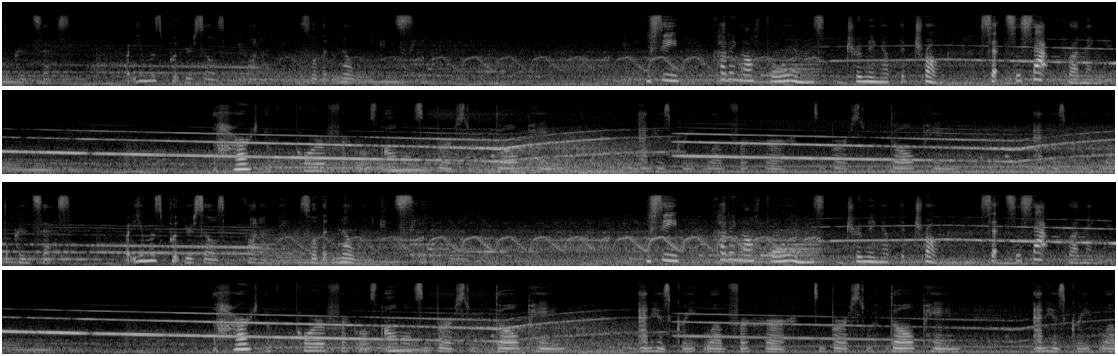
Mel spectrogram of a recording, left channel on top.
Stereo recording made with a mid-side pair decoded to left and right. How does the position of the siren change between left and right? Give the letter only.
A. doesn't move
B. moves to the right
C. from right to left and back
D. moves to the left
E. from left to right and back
D.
